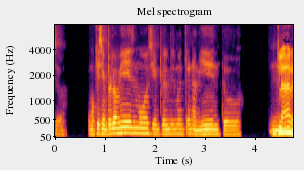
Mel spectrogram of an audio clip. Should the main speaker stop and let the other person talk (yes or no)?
yes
